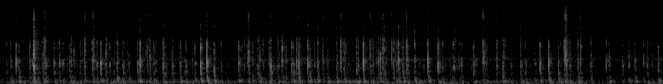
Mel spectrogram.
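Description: Fingertips with red-painted nails type fast on a slim backlit aluminum keyboard whose keys are covered by a red silicone skin. A steady run of soft, quick clicks and muffled taps, each dying away almost at once, with a brighter clack now and then. The typing continues without pause, and no talking is heard.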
